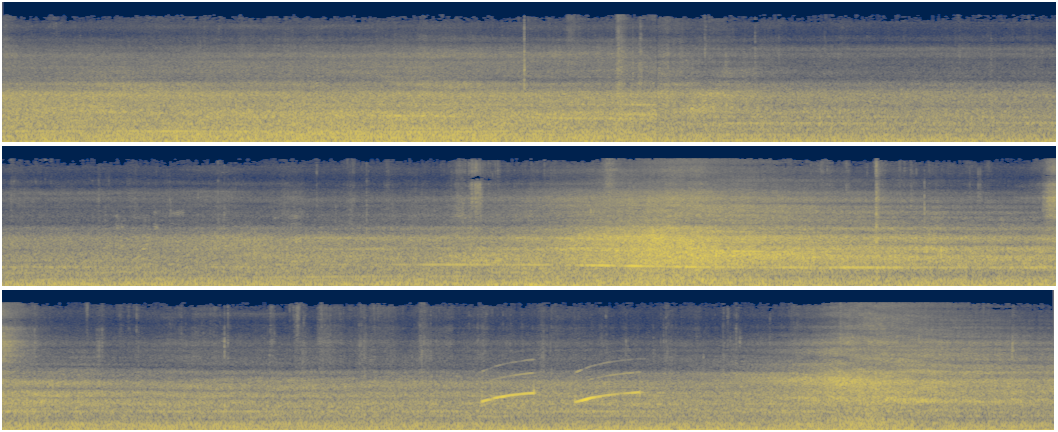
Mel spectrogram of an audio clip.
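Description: Steady vehicle engine and traffic noise at a freeway crash scene, swelling as something passes a little past the middle. Near the end come two short rising siren chirps from an emergency vehicle.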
